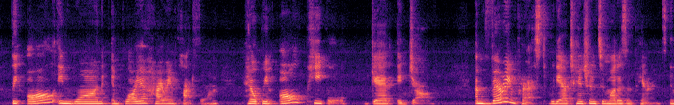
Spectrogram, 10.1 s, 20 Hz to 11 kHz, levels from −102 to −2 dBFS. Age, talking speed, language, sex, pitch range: 30-49, 130 wpm, English, female, 180-230 Hz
